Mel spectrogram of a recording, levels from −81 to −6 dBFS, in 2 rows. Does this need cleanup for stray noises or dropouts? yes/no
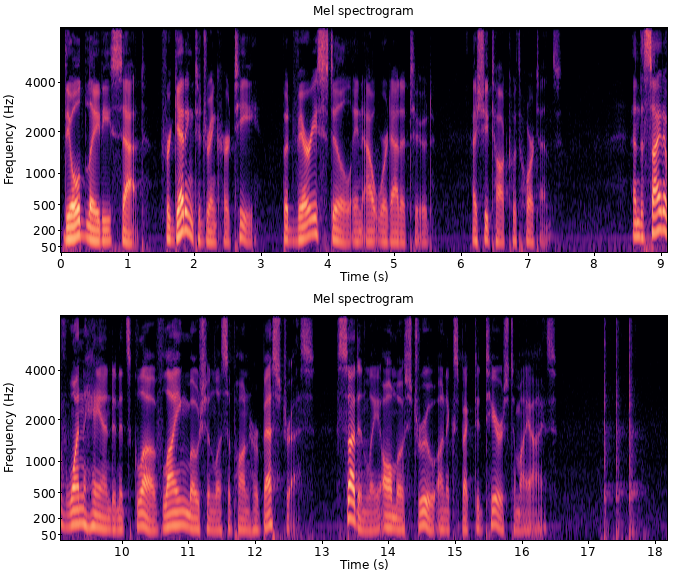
yes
